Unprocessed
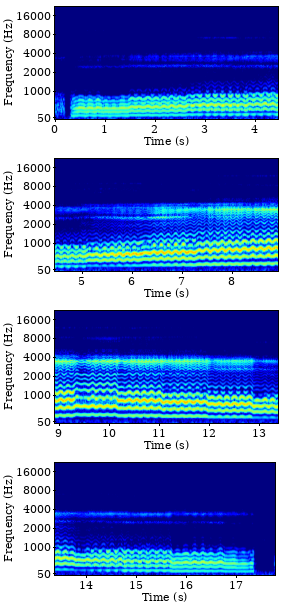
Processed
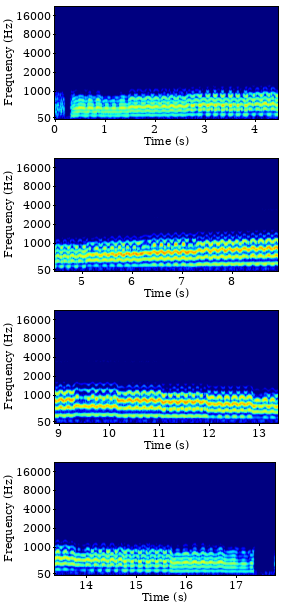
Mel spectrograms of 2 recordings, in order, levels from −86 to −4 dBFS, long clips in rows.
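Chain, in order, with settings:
elliptic low-pass filter 990 Hz, stop band 50 dB
reverb reduction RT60 0.83 s
high-pass filter 48 Hz
level +6 dB

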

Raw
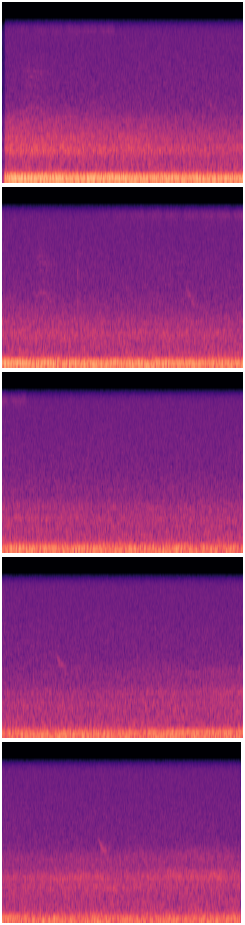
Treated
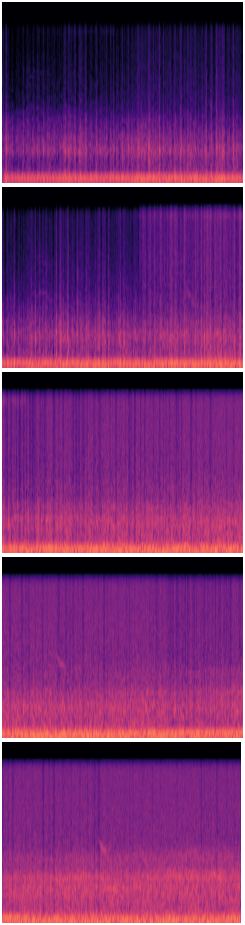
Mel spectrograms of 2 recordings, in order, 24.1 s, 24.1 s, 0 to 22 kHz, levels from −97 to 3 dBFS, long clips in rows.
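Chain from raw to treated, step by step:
high-shelf EQ 2,800 Hz −7.5 dB, from 0:07.57 +4.5 dB
compressor whose output falls as the input rises −29 dBFS, ratio −1
dynamic equaliser 530 Hz, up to +5 dB, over −48 dBFS, Q 1.2
level −4.5 dB

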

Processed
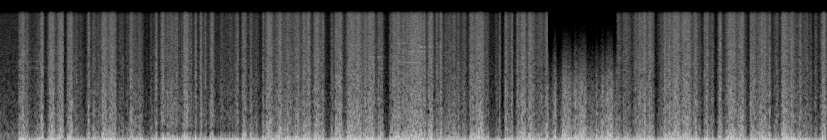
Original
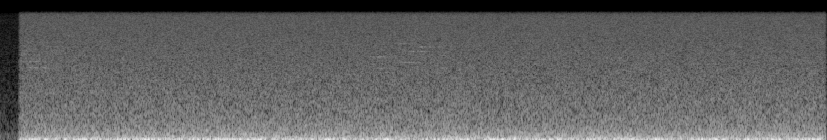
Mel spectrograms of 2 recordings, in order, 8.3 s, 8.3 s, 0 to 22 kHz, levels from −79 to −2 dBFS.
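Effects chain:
0:01.53–0:02.44: parametric band 280 Hz −13 dB 0.56 octaves
0:05.48–0:06.18: low-pass filter 1,900 Hz 12 dB per octave
compressor whose output falls as the input rises −22 dBFS, ratio −0.5

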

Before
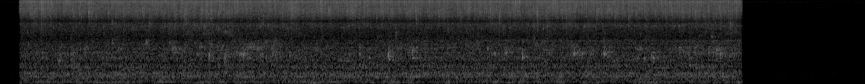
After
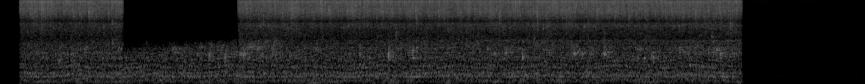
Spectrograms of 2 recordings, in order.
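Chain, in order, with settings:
0:01.22–0:02.37: low-pass filter 1,600 Hz → 2,700 Hz 24 dB per octave
flanger 1.3 Hz, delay 4.3 ms, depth 1.6 ms, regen −34%
level +3.5 dB

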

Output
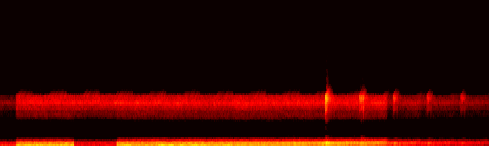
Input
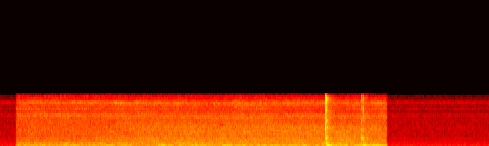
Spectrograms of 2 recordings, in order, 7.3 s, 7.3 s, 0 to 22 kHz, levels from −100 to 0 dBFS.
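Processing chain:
sub-octave generator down 2 octaves, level +1 dB
high-pass filter sweep 190 Hz → 920 Hz, 0:02.64–0:06.38
feedback echo with a high-pass in the loop 508 ms, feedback 59%, high-pass 180 Hz, level −16 dB
dynamic equaliser 4,400 Hz, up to −5 dB, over −48 dBFS, Q 0.71
inverse Chebyshev band-stop filter 1,600–3,300 Hz, stop band 70 dB
flanger 2 Hz, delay 7.3 ms, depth 7.1 ms, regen +45%
0:01.11–0:01.76: first difference
level +2 dB

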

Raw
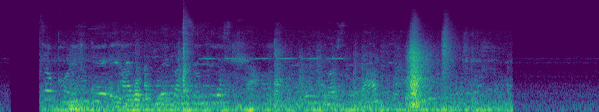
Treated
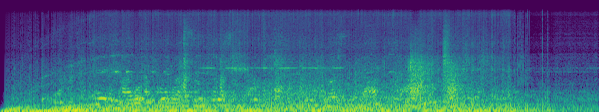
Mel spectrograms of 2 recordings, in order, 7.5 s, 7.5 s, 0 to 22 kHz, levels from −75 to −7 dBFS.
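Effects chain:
turntable start at the beginning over 1.25 s
high-shelf EQ 10,000 Hz +9.5 dB
slap from a distant wall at 79 metres, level −7 dB
in parallel at −6 dB: bit reduction 5 bits
on the sum: parametric band 5,600 Hz −4 dB 0.3 octaves
mains-hum notches 50/100/150/200/250/300/350/400/450 Hz
pitch shifter −6.5 semitones
boost into a limiter +7.5 dB
envelope flattener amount 50%
level −5.5 dB

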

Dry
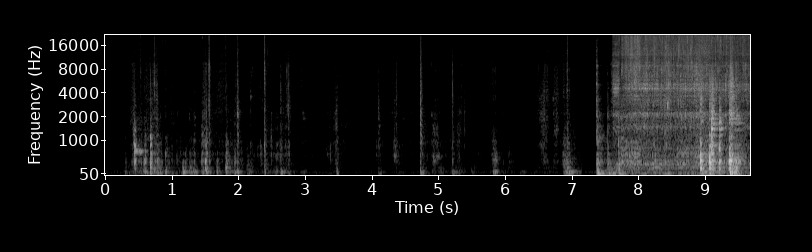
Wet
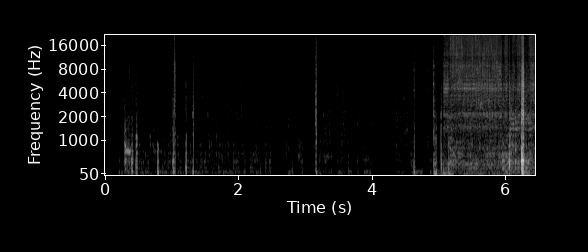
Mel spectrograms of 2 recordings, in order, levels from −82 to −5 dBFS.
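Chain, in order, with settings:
echo with a time of its own for lows and highs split 780 Hz, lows 728 ms, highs 313 ms, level −14 dB
tempo change 1.5×
output level in coarse steps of 23 dB
level +1 dB

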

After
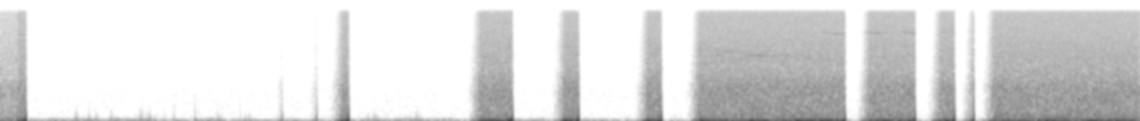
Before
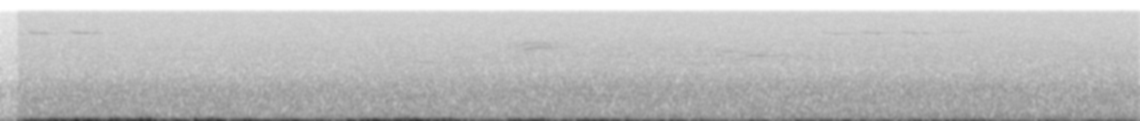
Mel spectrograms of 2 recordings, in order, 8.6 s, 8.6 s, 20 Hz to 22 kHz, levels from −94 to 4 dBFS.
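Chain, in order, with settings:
wave folding −13 dBFS
gate with flip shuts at −20 dBFS, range −42 dB
level +3 dB

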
